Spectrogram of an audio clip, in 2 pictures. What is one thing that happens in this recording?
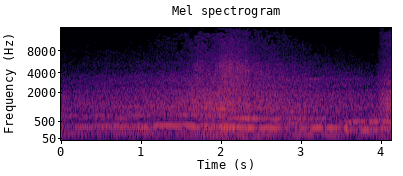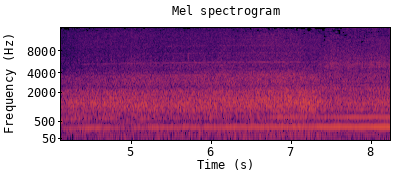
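A racing car engine roars at high revs, its pitch shifting as the car passes.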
